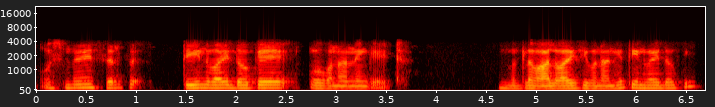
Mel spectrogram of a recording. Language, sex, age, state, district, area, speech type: Hindi, male, 45-60, Rajasthan, Jodhpur, rural, conversation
